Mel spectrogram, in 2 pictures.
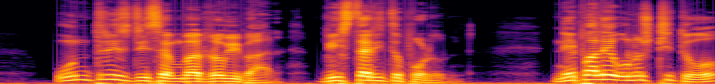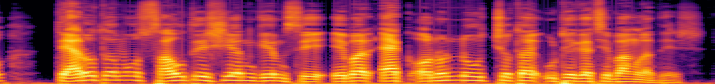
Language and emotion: Bengali, neutral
